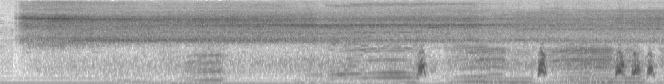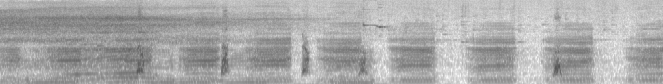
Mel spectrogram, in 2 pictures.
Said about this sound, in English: The cows bellowed in distress, and the dog began to bark wildly.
